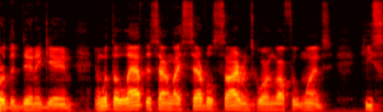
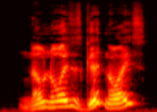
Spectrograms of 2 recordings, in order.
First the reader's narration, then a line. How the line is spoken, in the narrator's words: exclaimed the humbug happily, trying to catch the spirit of things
